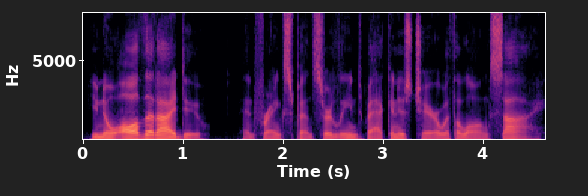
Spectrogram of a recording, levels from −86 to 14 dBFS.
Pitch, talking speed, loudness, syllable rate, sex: 115 Hz, 235 wpm, -20 LUFS, 4.7 syllables/s, male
